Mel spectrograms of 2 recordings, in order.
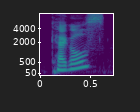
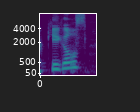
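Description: First: "Keggles" with a short e, like "keg"; first-guess pronunciation. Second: "Keagles" with a long ee; alternative pronunciation. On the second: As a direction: say "Keagles" with "kee" as the first syllable. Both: Shown as a demonstration. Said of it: "or Keagles".

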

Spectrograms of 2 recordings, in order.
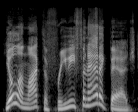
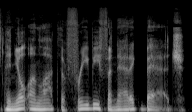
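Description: First: Higher-pitched scornful repeat; indignant mocking quote. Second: Said in the usual way. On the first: Host mocking a sandwich chain's reward offer, indignant. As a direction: throw the silly slogan back in disbelief.

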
